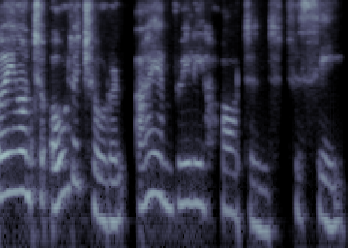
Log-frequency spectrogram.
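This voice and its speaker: Somewhat breathy, fairly high woman's voice with a dark, mellow tone and lively intonation, dry and close with no echo. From Zimbabwe (Rhodesia era), Indian family. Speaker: retired pharmacist and novelist. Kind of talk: interview conversation. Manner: animated.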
